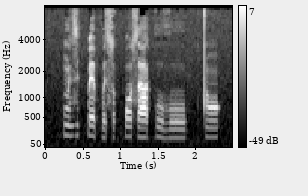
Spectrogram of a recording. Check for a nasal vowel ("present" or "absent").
present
